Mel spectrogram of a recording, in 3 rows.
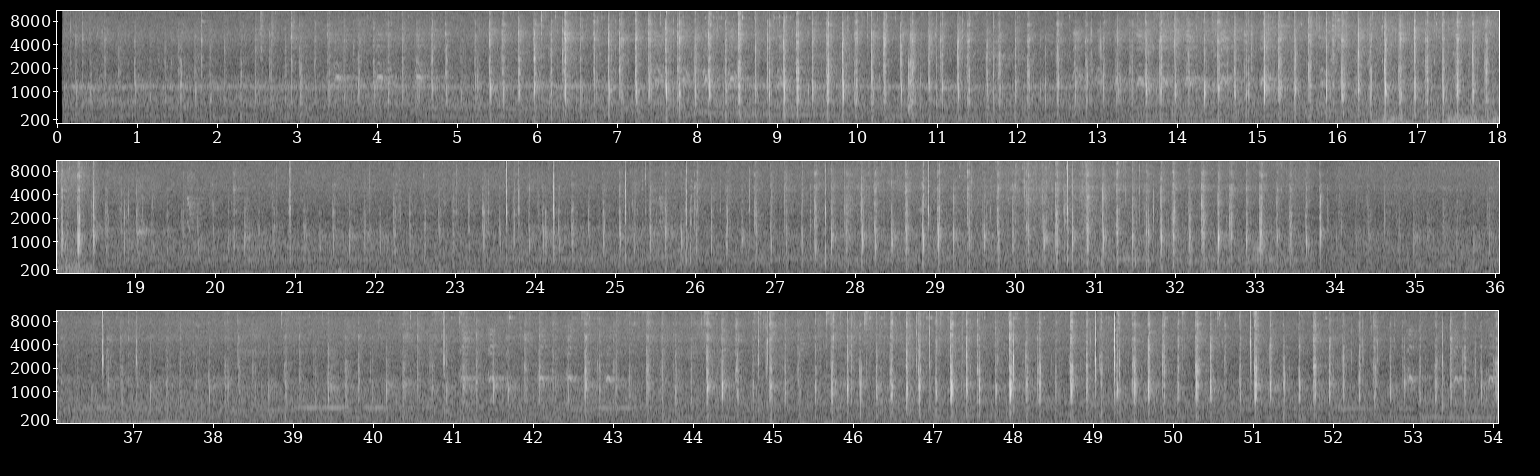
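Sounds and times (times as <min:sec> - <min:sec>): horse hooves on asphalt: 0:00.1 - 0:54.0.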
